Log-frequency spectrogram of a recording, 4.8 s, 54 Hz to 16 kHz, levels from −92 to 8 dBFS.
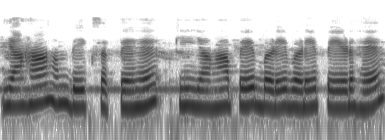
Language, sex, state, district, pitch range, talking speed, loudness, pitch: Hindi, female, Maharashtra, Mumbai Suburban, 205-220 Hz, 150 wpm, -14 LUFS, 210 Hz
